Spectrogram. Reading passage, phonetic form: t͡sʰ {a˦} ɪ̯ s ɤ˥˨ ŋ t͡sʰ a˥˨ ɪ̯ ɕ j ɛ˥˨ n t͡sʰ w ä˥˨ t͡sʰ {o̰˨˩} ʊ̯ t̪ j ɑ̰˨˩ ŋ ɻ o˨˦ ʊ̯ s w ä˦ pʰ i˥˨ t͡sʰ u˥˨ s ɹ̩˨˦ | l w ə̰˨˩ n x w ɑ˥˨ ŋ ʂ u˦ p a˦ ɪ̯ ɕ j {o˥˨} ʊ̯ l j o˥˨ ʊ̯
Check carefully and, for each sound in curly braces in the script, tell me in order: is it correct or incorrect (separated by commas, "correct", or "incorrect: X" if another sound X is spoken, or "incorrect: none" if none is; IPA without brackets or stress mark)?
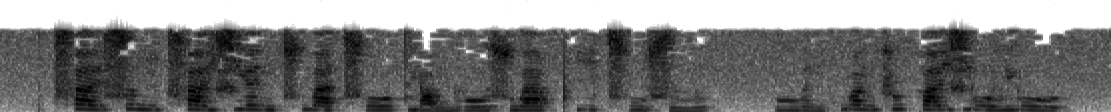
incorrect: a˥˨, incorrect: o˨˦, correct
